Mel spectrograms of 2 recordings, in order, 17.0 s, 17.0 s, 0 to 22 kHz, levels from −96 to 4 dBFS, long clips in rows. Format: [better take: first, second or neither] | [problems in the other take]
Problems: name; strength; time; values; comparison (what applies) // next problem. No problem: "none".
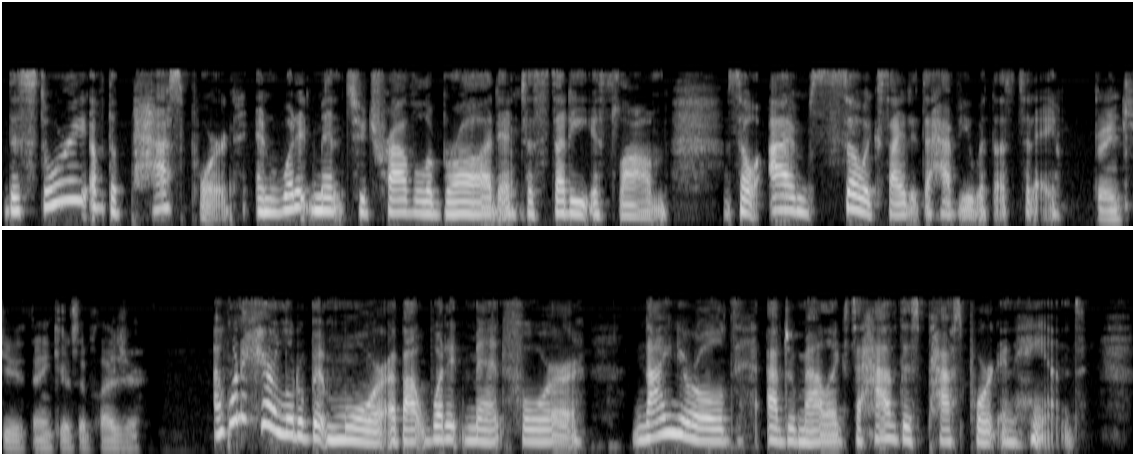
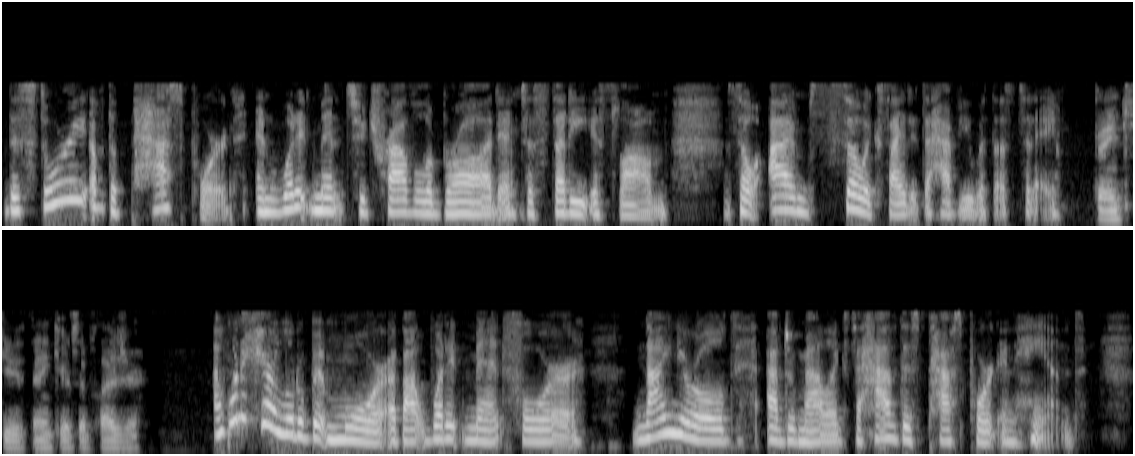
first | garbled, watery; badly; nothing above 5.5 kHz; slightly in the first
